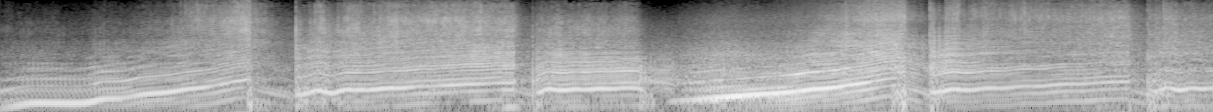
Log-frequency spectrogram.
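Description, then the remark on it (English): A Koenigsegg CCX supercar with a titanium exhaust revs hard and loud, its engine note climbing and dropping in repeated sharp sweeps with brief gaps between bursts, without any talking. “they must have done a titanium exhaust on it. So I'll insert a clip of that right here.”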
